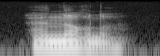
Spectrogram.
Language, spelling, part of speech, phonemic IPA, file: French, ordre, noun, /ɔʁdʁ/, Fr-ordre.ogg
- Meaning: 1. order (way in which things are arranged) 2. order (group) 3. order (calm) 4. region (used in estimations) 5. kind, sort 6. order (tidiness) 7. order (instruction) 8. order 9. classical order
